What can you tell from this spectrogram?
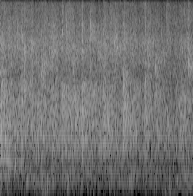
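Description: An audience applauds, many hands clapping in a dense, steady wash of sound that stays loud and even for the whole three seconds, with no voices standing out.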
